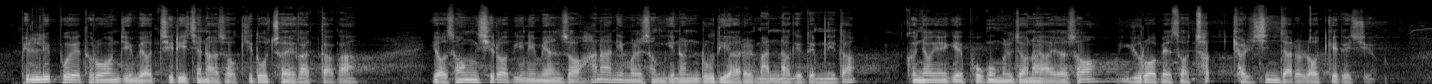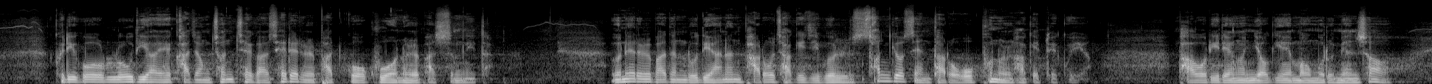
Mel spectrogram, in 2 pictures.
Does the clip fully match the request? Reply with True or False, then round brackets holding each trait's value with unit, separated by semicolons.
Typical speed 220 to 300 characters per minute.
True (285 characters per minute)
